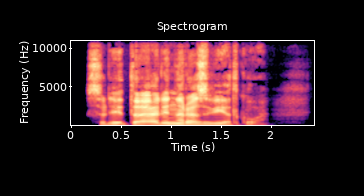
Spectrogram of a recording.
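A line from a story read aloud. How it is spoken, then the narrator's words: Heavy sigh. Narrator (Russian): тяжко вздохнул Кеша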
